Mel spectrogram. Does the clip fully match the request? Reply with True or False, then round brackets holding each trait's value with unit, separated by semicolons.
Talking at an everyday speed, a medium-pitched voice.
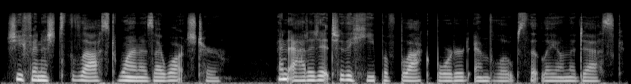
False (230 wpm; 175 Hz)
